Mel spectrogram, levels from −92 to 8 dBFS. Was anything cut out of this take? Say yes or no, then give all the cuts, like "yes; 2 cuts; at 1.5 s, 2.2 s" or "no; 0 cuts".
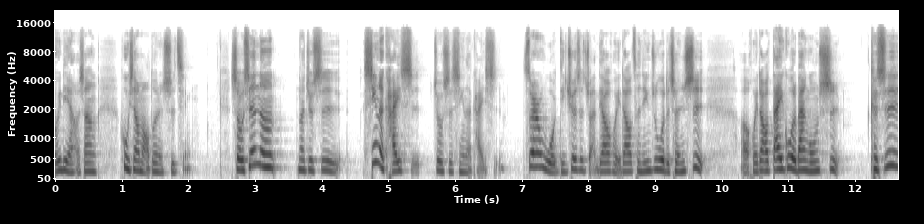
no; 0 cuts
